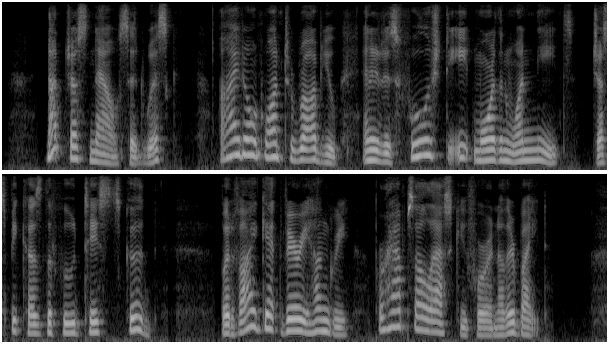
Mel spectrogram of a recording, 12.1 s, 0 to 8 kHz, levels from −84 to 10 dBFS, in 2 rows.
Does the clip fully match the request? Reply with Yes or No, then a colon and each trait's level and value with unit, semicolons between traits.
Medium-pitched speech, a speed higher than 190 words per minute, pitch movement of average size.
No: medium, 180 Hz; average, 200 wpm; wide, 5.9 semitones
